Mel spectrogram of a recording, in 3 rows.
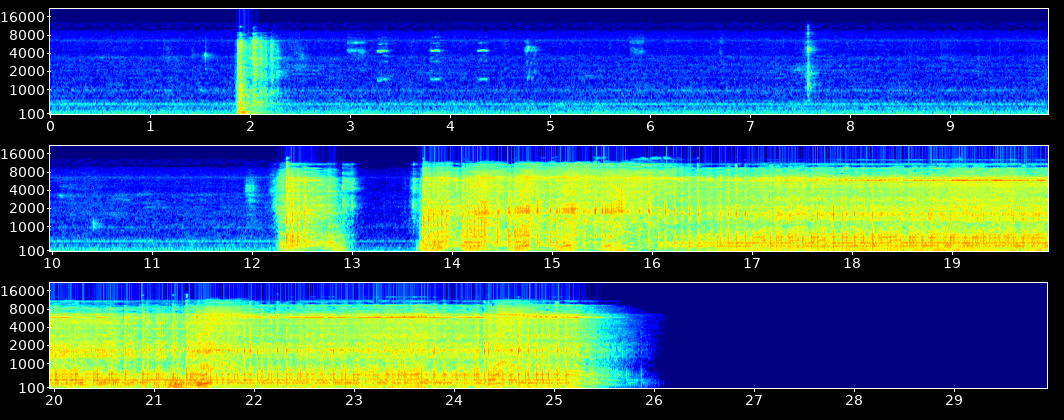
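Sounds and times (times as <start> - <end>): chainsaw engine revving: 12.2 - 13.0, 13.6 - 25.8.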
